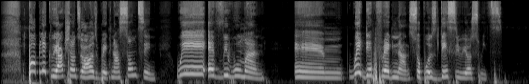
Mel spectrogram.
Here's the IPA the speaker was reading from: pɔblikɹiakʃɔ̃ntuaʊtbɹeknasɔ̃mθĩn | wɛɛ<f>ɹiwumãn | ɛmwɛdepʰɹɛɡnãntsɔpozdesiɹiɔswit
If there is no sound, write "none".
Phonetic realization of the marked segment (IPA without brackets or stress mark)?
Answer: v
